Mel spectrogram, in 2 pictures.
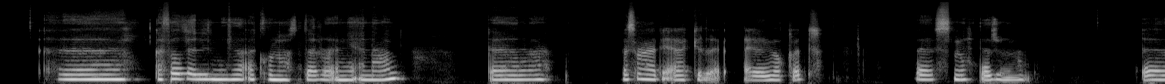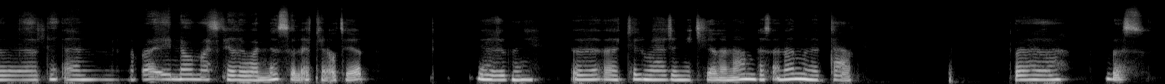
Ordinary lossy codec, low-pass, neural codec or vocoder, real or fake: none; 19.8 kHz; codec, 44.1 kHz, 2.6 kbps, DAC; fake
